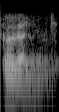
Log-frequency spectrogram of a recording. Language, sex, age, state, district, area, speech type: Punjabi, male, 18-30, Punjab, Patiala, urban, conversation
